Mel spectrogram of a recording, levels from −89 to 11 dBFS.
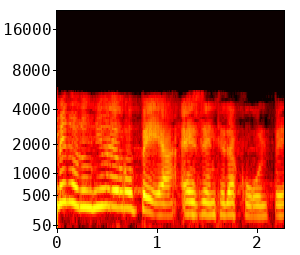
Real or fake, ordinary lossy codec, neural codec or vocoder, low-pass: fake; none; vocoder, 22.05 kHz, 80 mel bands, WaveNeXt; 5.4 kHz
